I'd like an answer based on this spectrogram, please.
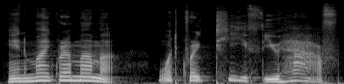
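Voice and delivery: put-on high girlish voice, slowing down; little girl's high, slowing exclamation. A narrator's reading. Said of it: "said the little girl".

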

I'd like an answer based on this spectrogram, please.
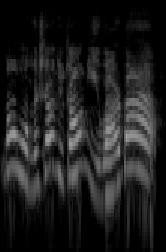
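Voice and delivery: loud, high call up the tree. A narrator's reading. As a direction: shout up, eager to join. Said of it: "朋友们又喊". (朋友们兴奋地大声喊)

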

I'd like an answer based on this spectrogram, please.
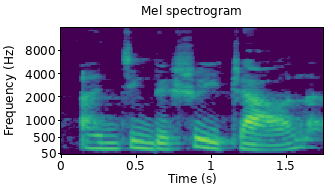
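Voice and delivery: plain reading voice

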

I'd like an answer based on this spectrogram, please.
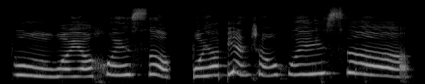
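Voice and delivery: high, loud wailing tantrum; child's loud crying protest; bawling. A narrator's reading. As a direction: howl the demand, dragging out the last word. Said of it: "哈瓦尔嚎啕大哭起来".

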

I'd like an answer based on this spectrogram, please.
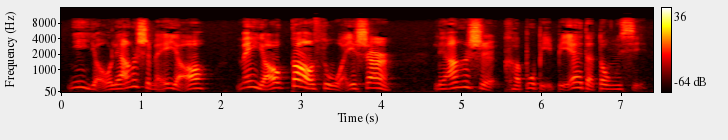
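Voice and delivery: put-on kindly insistent old man's voice; concerned old neighbour. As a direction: urge an old friend earnestly, with lively swings. (老邻居关切而恳切的口吻)

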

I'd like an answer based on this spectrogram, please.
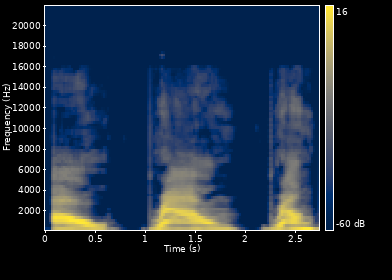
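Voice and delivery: slow "brown" with a full ow vowel; OW sound shown. Shown as a demonstration. Teacher shows the OW in brown, slowly drawn out. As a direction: draw out the ow in "brown". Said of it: "它的发音是".

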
